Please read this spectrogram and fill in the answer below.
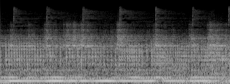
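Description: Post-punk band playing live in an instrumental passage: electric guitar over sustained low notes and a steady beat of about three strikes a second, with no singing.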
